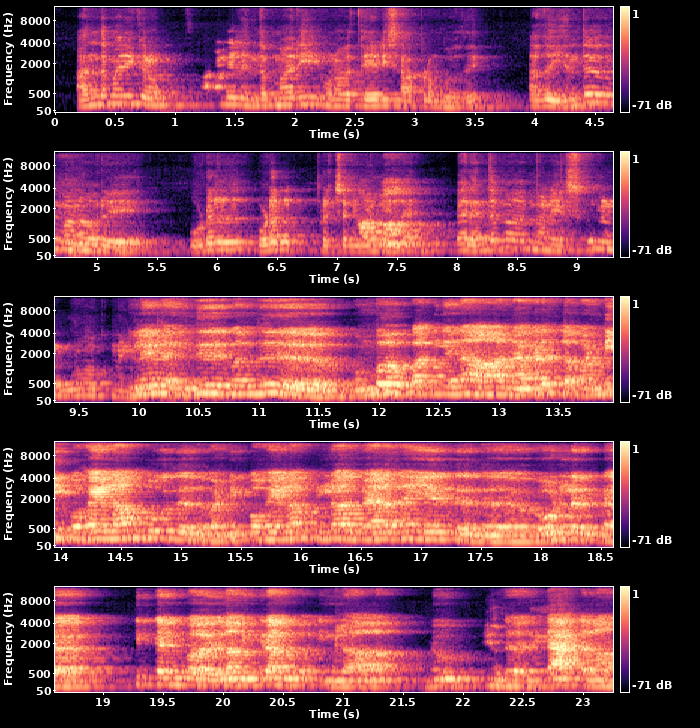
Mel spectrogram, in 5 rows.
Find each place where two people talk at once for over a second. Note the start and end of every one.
none

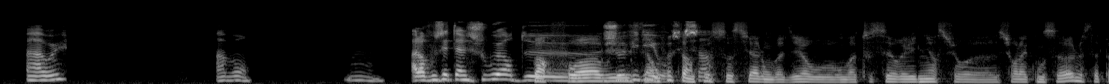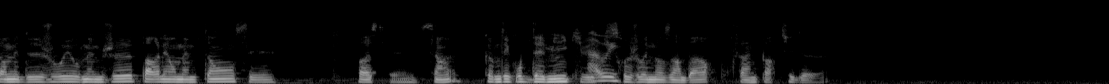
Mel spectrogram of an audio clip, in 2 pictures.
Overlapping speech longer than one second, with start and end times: 5.3-7.2

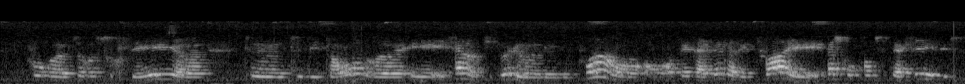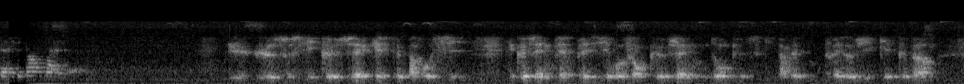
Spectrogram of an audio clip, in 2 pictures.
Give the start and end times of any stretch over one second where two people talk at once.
none

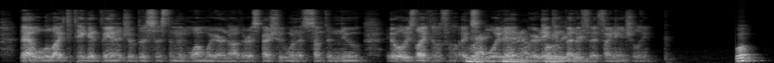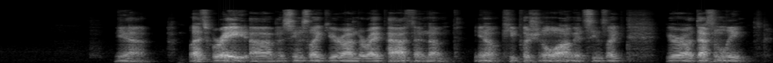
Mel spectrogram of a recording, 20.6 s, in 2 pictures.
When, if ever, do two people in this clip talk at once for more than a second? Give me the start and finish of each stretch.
6.2-7.8

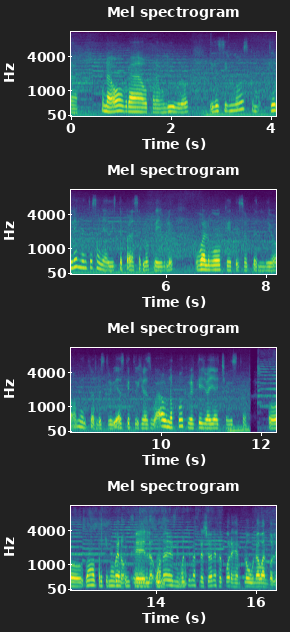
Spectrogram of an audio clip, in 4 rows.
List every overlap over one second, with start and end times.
13.2-14.6

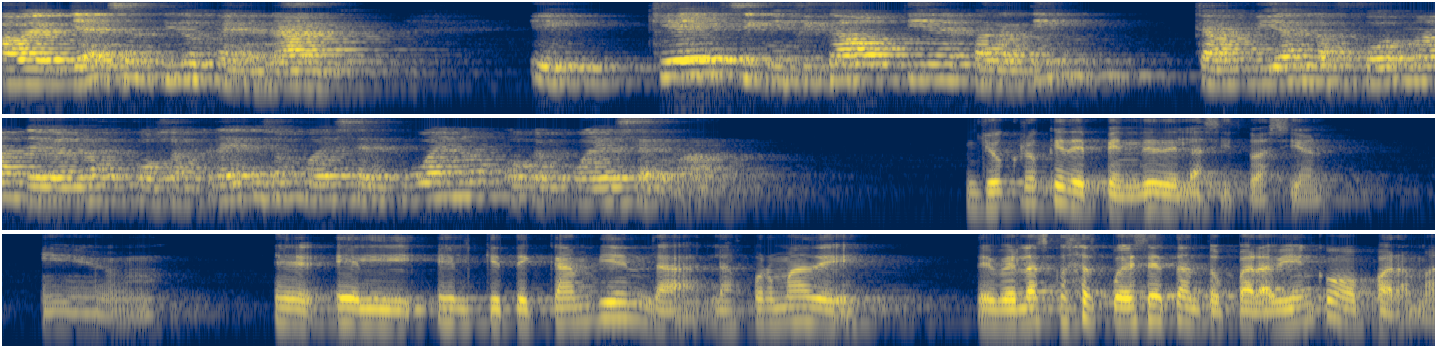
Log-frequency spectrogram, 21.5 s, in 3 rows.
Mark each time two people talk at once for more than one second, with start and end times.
none

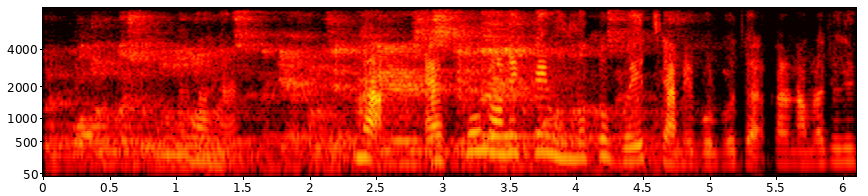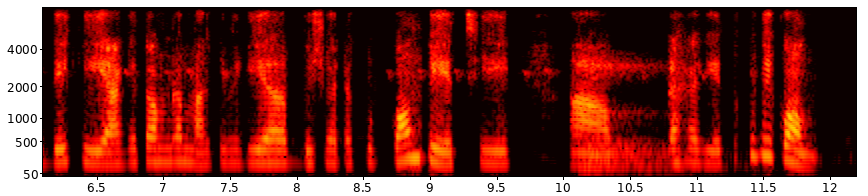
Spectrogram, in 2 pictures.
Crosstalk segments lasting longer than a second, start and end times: 3.0-4.8

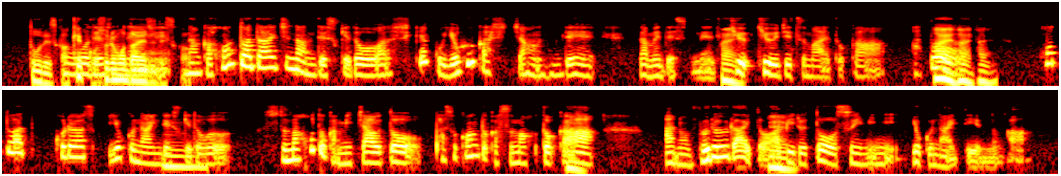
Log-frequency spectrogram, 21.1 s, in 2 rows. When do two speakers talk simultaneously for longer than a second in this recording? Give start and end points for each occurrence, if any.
0.6-1.9

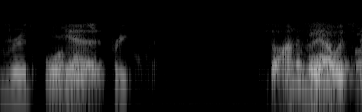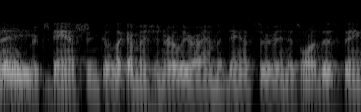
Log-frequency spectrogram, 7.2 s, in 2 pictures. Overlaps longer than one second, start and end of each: 3.1-4.5

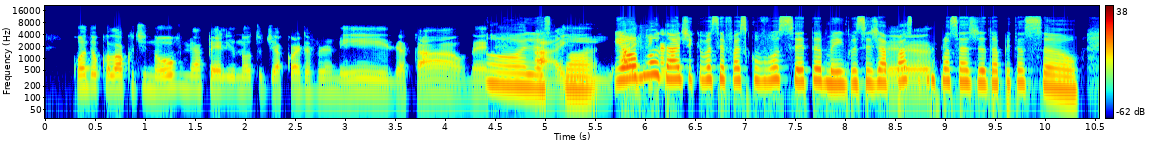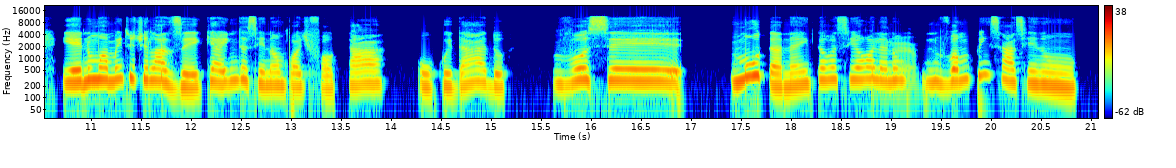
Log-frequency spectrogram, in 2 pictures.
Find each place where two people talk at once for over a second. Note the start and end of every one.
4.9-6.3

